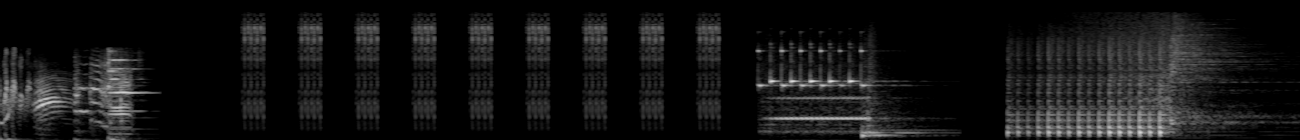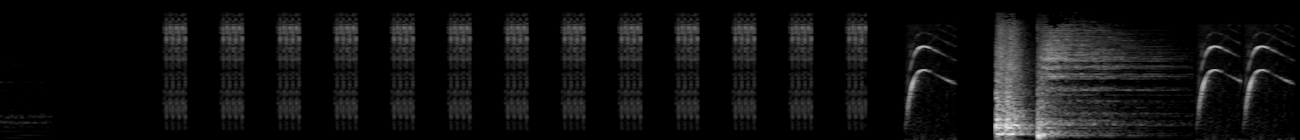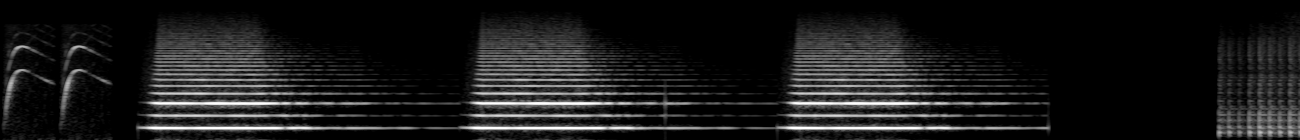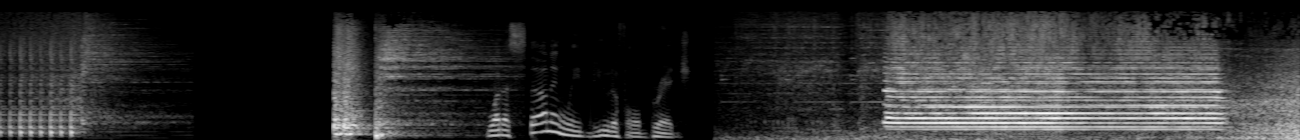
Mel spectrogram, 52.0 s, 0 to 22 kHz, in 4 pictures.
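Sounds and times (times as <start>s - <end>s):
air horn blasts: 27.4s - 36.5s, 47.8s - 51.4s
train running noise: 47.2s - 52.0s.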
